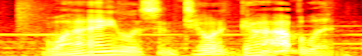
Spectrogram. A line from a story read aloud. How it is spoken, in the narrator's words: Tapper muttered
